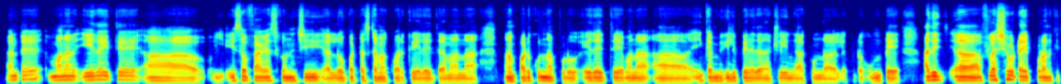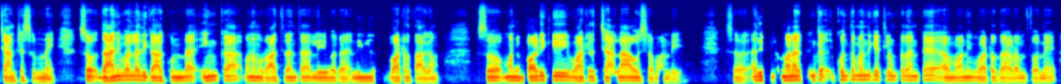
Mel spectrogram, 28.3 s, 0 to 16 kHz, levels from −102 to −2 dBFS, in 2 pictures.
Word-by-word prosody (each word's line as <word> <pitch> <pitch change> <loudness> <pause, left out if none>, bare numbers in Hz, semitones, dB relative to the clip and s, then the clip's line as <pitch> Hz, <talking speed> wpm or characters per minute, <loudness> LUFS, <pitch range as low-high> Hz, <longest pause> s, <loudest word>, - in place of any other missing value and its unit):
అంటే 130 +2 -1 0.4
మనం 130 +1 +3 0.2
ఏదైతే 135 +1 0 0.4
ఆహ్, 100 -2 0 0.5
ఈసోఫాగస్‌కు 110 -1 0
నుంచి 105 +2 -1 0.4
లోపట్ట 100 -3 -1
స్టొమక్ 95 -2 -1
వరకు 95 -1 -5
ఏదైతే 90 0 -2
మన 90 0 -2 0.6
మనం 100 -2 +4
పడుకున్నప్పుడు 100 -1 +2 0.2
ఏదైతే 100 0 0
మన 100 0 0 0.3
ఆహ్, 90 -2 -1
ఇంకా 100 +1 0
మిగిలిపోయినదేదైనా 95 -2 0
క్లీన్ 95 -1 -2
కాకుండా 90 0 -4 0.2
లెక్క - - -10
ఉంటే 95 -1 +1 0.5
అది 130 +2 +7 0.3
ఆహ్, 105 -1 +6
ఫ్లష్ 135 -2 +4
ఔట్ 140 - +2
అయిపోవడానికి 110 0 0
ఛాన్సెస్ 105 +1 -1
ఉన్నాయి. 95 -4 -2 0.4
సో, - - +4 0.2
దానివల్ల 130 +6 +5
అది 130 - +2
కాకుండా 105 +3 +2 0.2
ఇంకా 125 0 +1 0.2
మనము 110 -2 +1
రాత్రంతా 105 +3 -1 0.2
లేవగానే 100 -1 -2
నీళ్ళు 105 0 +1 0.3
వాటర్ 105 +1 0
తాగం. 85 -1 -3 0.6
సో, 115 - +1 0.3
మన 115 - +4 0.2
బాడీకి 125 +2 +3 0.2
వాటర్ 110 +2 0
చాలా 100 +2 +2
అవసరం 105 -4 -3
అండి. 80 -2 -8 0.7
సో, 105 - -7 0.2
అది 125 +2 +5 0.3
మన 120 +1 +7 0.3
ఇంకా 130 - +1 0.2
కొంతమందికెట్లుంటదంటే 135 -1 -1 0.2
ఆహ్, 105 -1 +1
మార్నింగ్ 105 0 -1
వాటర్ 100 0 -2
తాగడంతోనే 95 0 -4
105 Hz, 120 wpm, -24 LUFS, 95-115 Hz, 0.7 s, అది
